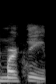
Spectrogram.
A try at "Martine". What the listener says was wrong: It sounds like you're saying martini almost.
